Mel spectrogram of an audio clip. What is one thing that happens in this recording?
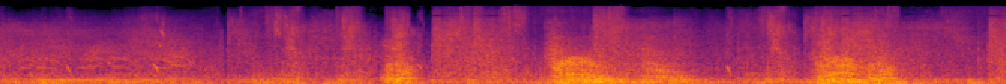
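Explosions boom and rumble in bursts.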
